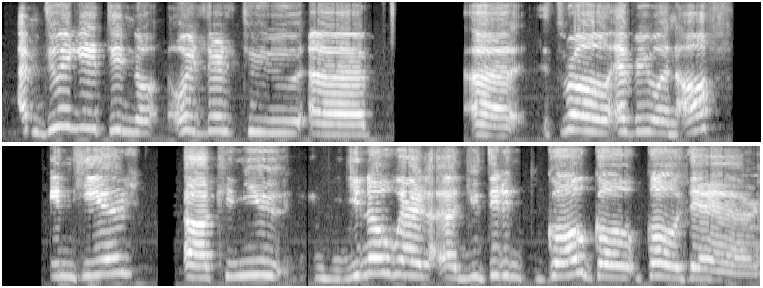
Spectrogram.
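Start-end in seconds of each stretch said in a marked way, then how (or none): 9.7-15.2 put-on Italian accent over a French accent. Voicing a character telling the others where to go: French guy doing Italian accent. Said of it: "a French guy doing Italian impression".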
